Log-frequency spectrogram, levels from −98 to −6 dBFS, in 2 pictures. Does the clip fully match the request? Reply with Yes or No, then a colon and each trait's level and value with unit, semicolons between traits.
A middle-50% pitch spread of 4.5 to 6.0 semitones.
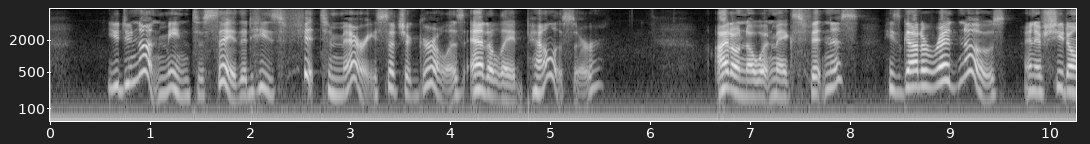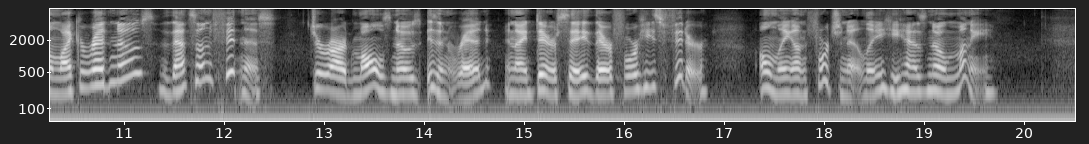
Yes: wide, 5.5 semitones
